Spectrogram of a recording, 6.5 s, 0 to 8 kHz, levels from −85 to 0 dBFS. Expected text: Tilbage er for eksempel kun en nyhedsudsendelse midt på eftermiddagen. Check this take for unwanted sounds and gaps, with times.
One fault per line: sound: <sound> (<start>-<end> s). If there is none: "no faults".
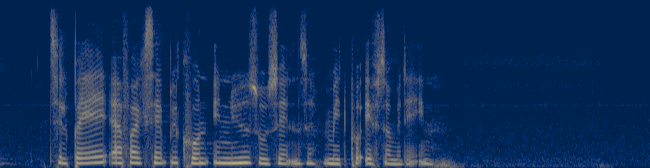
no faults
